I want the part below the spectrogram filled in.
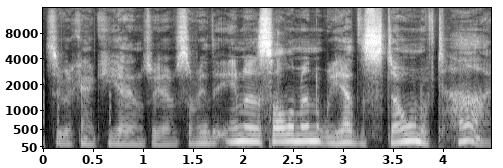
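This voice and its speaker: The pace is fairly quick, with big swings in loudness and very wide pitch swings. The voice sounds somewhat breathy. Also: man, fairly high pitch for a man. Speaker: gaming streamer. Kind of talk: live gameplay commentary. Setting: live stream.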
